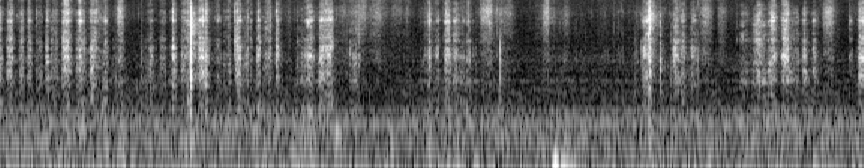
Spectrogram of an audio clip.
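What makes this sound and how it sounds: A metal dip-pen nib, held in the fingers, scratches across a crumpled thin paper sheet while writing. Soft, dry scratching strokes run throughout over a faint steady low hum, with a few sharper ticks where the nib catches the paper.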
